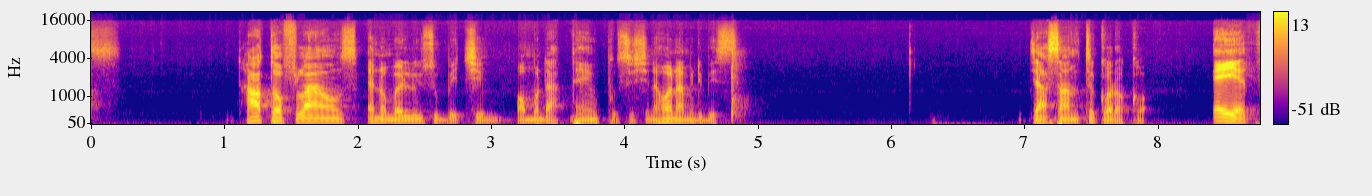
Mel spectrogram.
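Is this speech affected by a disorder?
No.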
